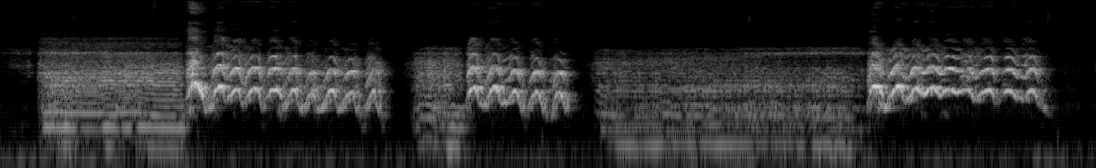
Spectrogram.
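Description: A person imitates a dog barking, in bursts of rapid yapping barks separated by short pauses, loud and close.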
